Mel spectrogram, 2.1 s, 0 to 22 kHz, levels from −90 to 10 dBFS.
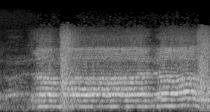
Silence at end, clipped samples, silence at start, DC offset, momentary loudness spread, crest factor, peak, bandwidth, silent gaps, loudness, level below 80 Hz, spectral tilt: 0 s; under 0.1%; 0 s; under 0.1%; 4 LU; 12 dB; -4 dBFS; 9.2 kHz; none; -16 LUFS; -58 dBFS; -4 dB/octave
